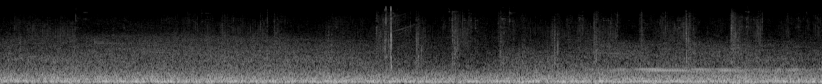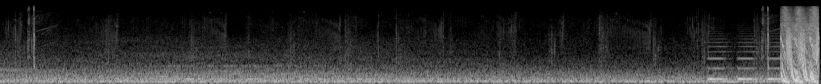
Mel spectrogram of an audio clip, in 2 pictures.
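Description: Clothing rustles as a body crawls slowly over the ground.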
